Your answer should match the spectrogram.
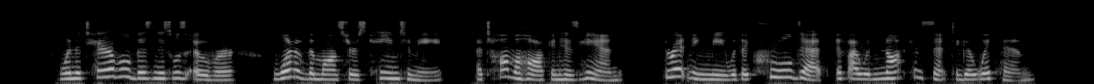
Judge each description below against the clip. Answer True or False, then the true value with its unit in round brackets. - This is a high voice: True (250 Hz)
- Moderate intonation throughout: True (3.9 semitones)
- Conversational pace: True (180 wpm)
